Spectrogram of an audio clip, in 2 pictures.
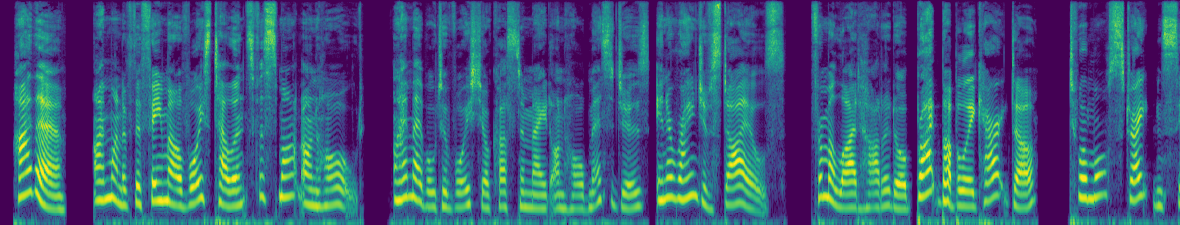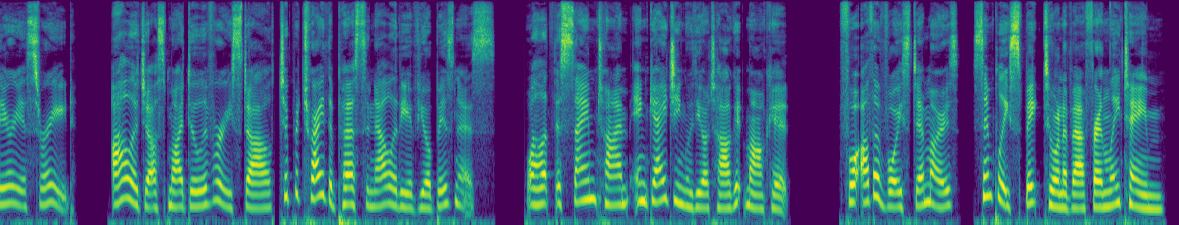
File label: FEMALE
